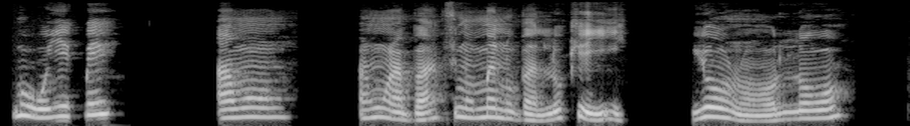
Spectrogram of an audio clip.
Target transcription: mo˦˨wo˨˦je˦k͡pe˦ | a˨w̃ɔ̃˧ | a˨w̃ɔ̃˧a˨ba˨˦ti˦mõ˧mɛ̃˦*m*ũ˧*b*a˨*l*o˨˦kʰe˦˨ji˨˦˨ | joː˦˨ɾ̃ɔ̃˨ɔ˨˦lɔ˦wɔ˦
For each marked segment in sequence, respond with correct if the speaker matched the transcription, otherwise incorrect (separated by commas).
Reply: incorrect, correct, correct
